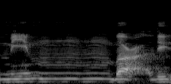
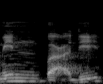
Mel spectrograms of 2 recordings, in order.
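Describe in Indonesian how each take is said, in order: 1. Kata pertama berakhir dengan bunyi m sengau. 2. Kata pertama berakhir dengan bunyi n biasa. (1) "tapi mim ba'di, seakan-akan nun sukunnya diganti mim. Dan dibaca dengung" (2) "bukan min ba'di"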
